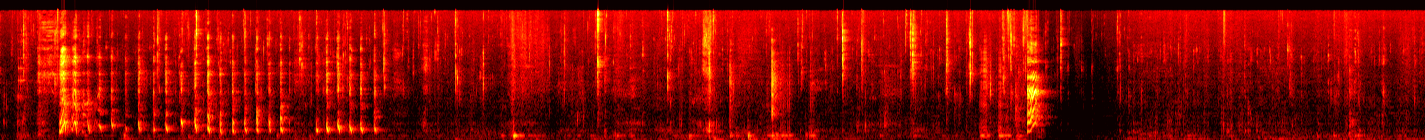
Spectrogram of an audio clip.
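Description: Close-up eating sounds of people chewing and smacking on fufu and banga soup with meat. Fast, rhythmic chewing at about four strokes a second for the first several seconds, then softer, scattered wet mouth clicks, with one short, louder rising sound about twenty seconds in.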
